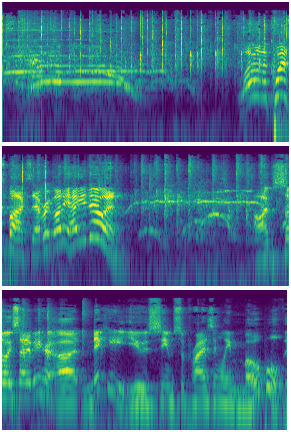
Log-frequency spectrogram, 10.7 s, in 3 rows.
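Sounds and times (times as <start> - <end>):
audience applause greeting a quiz show host at a live event: 0.0 - 8.3
speech: 3.0 - 5.3, 6.7 - 10.7.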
